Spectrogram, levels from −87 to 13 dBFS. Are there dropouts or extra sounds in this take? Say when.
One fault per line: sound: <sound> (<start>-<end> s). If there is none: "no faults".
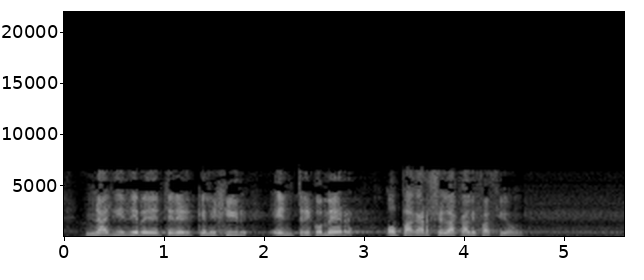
no faults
